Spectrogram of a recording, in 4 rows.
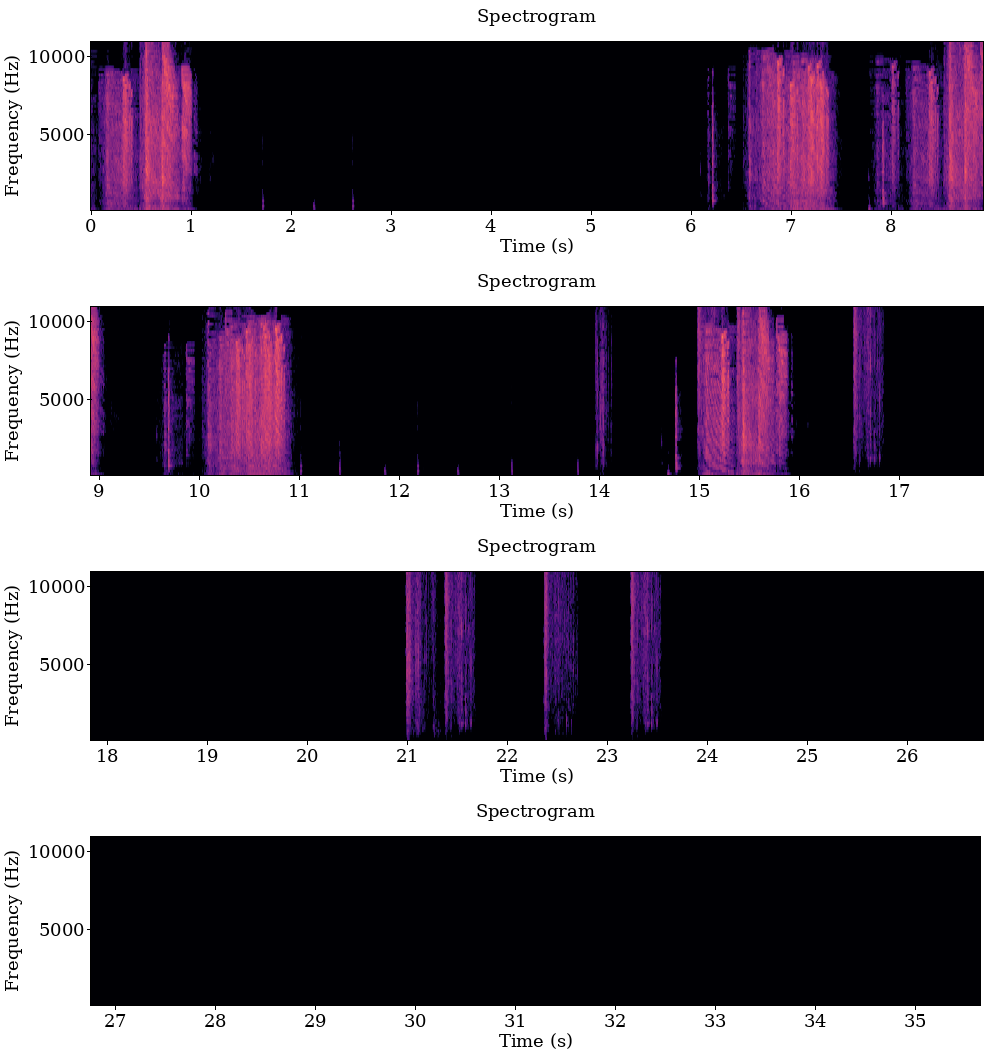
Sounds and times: Sliding door: 0:00.0 - 0:01.1, 0:06.6 - 0:11.1, 0:15.0 - 0:16.0.

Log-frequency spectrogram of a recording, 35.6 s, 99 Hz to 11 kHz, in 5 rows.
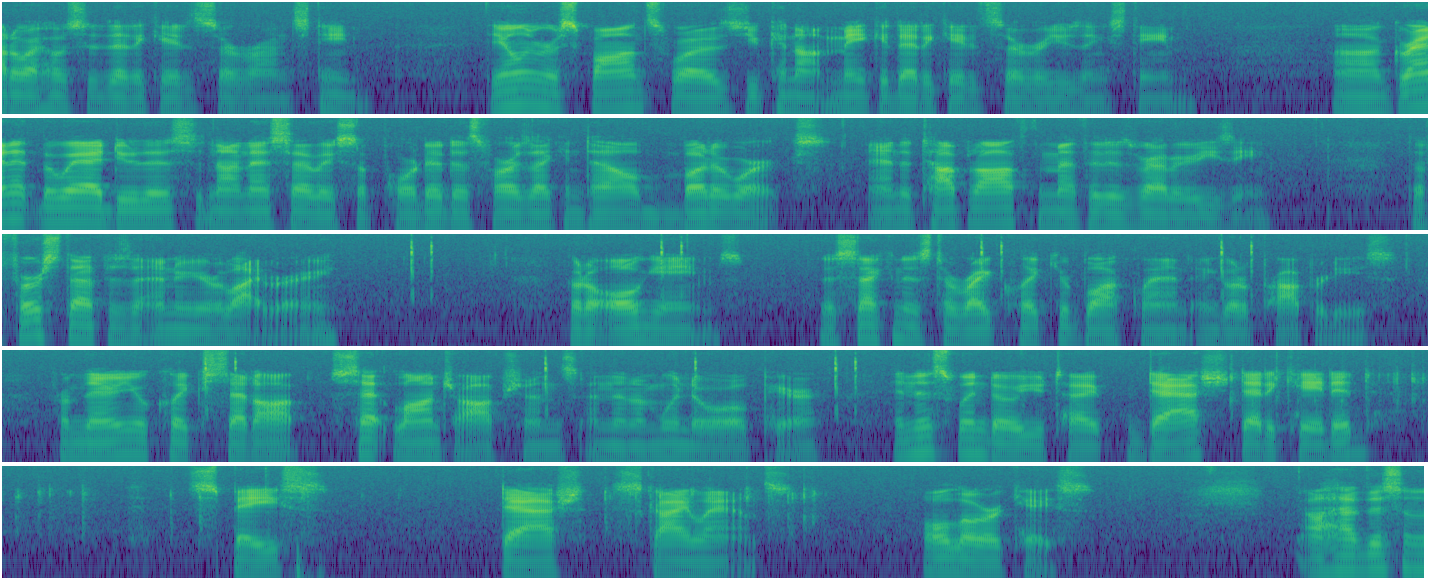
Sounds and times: Speech: 0:00.0 - 0:06.0, 0:06.6 - 0:13.5, 0:14.2 - 0:16.0, 0:17.1 - 0:28.4, 0:29.4 - 0:30.2, 0:31.0 - 0:34.0, 0:35.0 - 0:35.6.

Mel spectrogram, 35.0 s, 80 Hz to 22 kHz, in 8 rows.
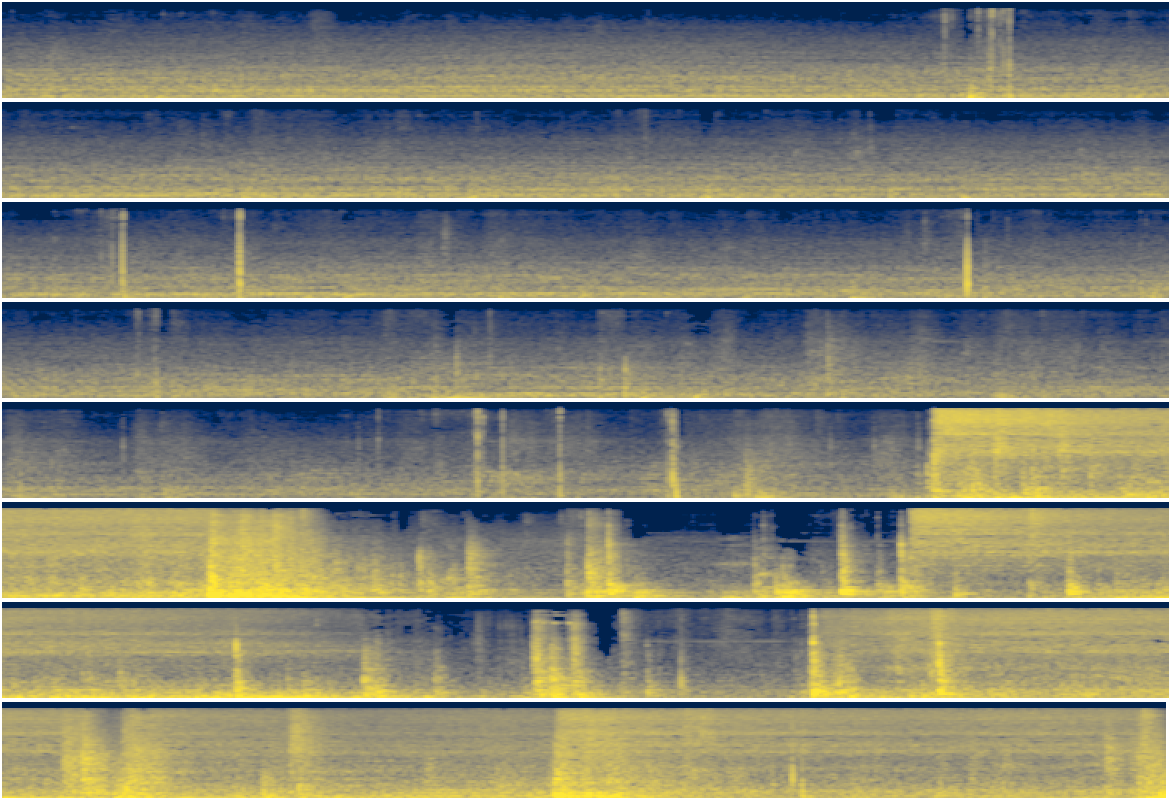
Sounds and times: Hiss: 0:21.0 - 0:23.1, 0:25.3 - 0:27.8, 0:29.3 - 0:34.9.

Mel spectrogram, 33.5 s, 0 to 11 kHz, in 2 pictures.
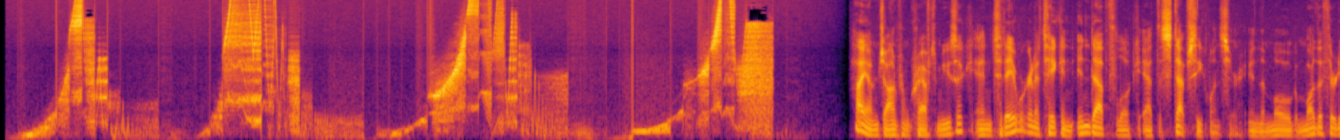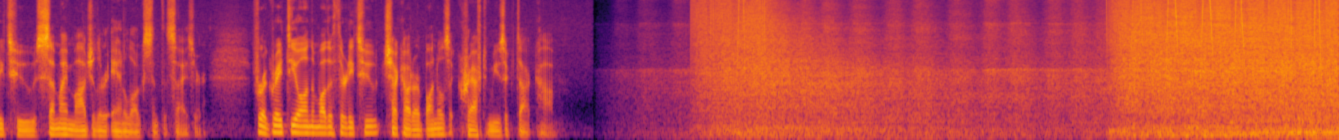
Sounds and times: Electronic music: 0:00.1 - 0:07.2, 0:07.8 - 0:09.7
Synthesizer: 0:00.1 - 0:07.2.

